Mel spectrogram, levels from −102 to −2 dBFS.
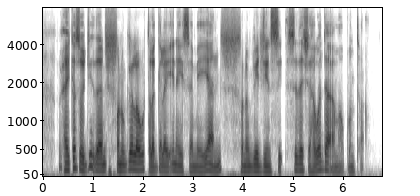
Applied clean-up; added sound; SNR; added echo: neural diffusion model UNIVERSE++.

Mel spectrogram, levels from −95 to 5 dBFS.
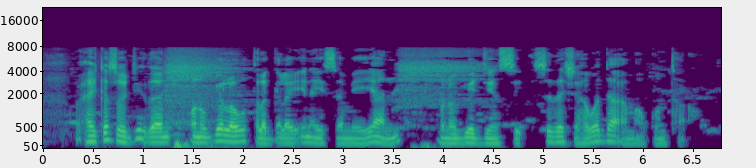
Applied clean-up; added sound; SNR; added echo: classical method Wiener filter.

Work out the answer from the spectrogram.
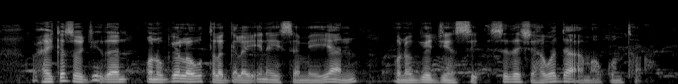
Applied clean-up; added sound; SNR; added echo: none; none; none; none.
